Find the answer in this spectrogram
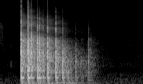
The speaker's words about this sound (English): All right, I'm going to roll two dice. Eight.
